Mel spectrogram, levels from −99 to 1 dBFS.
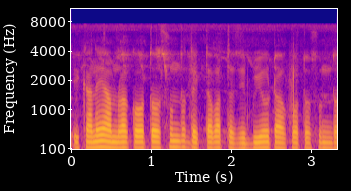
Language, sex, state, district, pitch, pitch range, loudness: Bengali, male, Tripura, Unakoti, 125 Hz, 120-130 Hz, -18 LUFS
